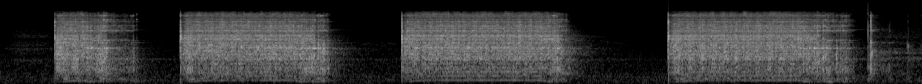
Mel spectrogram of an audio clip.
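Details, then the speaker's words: 2004 Yamaha Zuma 50 no-start, cover off, starter button pressed: four bursts of high whirring as the starter gear spins freely without engaging the drive. Likely cause was an improperly assembled conical washer on the starter clutch. "Something doesn't seem quite right there."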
